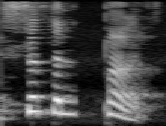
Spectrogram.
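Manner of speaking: slow, pointed stress on "certain parts"; emphasis on certain parts. Shown as a demonstration. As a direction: stretch out "certain parts" so it gets noticed. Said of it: "Perhatikan ya".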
